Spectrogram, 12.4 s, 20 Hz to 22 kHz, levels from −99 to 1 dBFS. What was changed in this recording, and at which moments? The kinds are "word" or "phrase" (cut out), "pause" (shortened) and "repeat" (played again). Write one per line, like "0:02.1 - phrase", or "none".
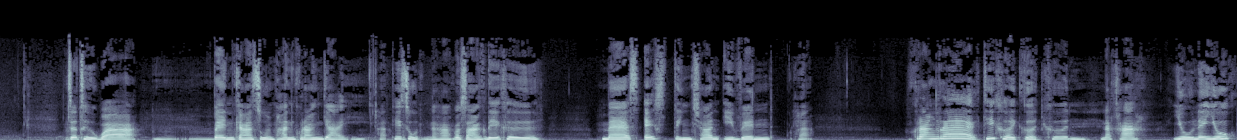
0:06.4 - pause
